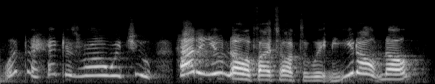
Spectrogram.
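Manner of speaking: high, exasperated mock challenge; indignant retort. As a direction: fire it back at the accuser, outraged. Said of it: "And I'm going".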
